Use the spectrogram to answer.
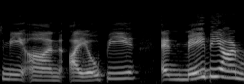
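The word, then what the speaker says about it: IOPE: told me to say I think they spelled out I Dash o p Das capital e e would you say I op they told me a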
